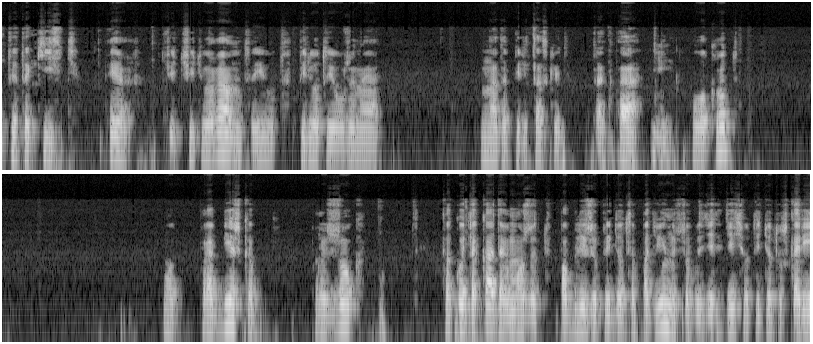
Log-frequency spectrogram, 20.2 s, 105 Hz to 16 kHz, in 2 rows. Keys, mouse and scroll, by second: 1.2 r, 2.5 g, 3.9 middle click, 8.1 a, 8.1 i, 10.5 click, 15.2 click, 18.8 click.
